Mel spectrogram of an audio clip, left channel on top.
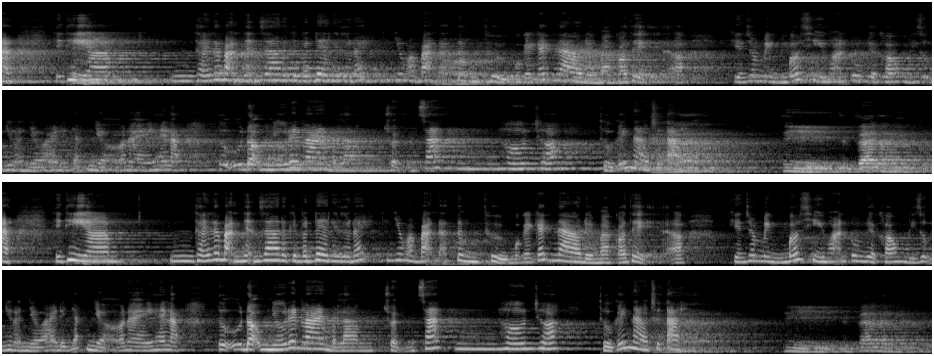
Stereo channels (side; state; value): both; normal; correlation 0.59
